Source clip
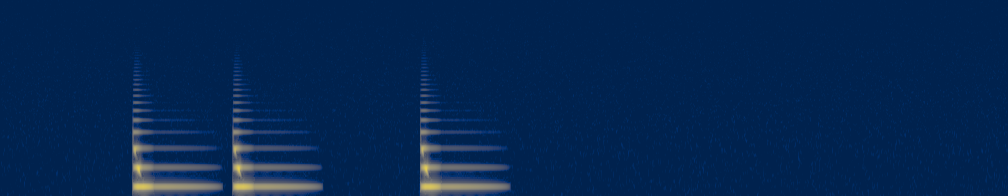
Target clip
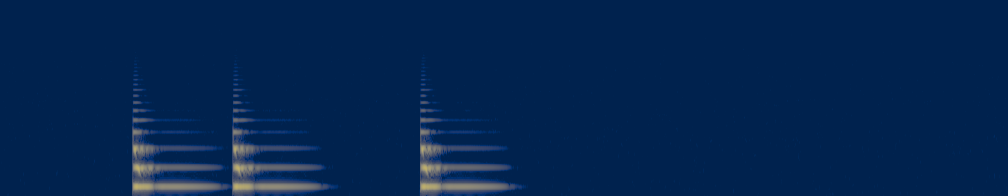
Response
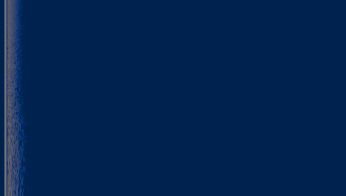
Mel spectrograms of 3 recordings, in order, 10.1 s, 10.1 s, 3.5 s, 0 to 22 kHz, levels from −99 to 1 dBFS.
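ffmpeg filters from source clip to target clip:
-filter_complex "[0:a]alimiter=limit=-14dB:level=0:latency=1:release=406[link_01];[1:a]atrim=start_sample=2205[link_02];[link_01][link_02]afir=irnorm=-1:irlink=0"

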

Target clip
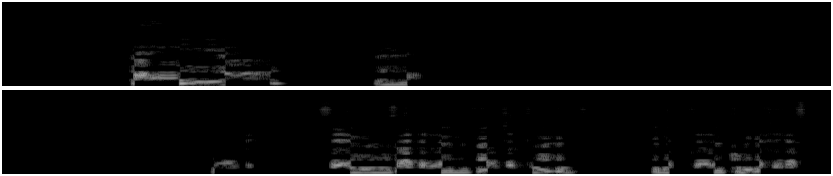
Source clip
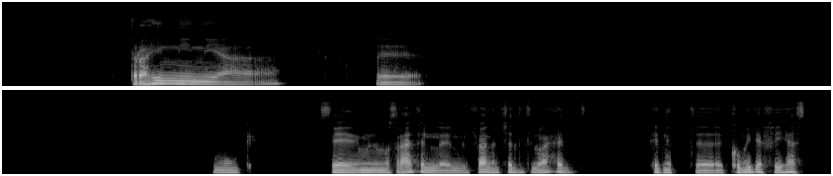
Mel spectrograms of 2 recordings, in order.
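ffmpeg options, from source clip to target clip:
ffmpeg -i in.wav -af "afftfilt=real='re':imag='-im':win_size=2048:overlap=0.75,afftfilt=real='re*gt(sin(2*PI*1.1*pts/sr)*(1-2*mod(floor(b*sr/1024/330),2)),0)':imag='im*gt(sin(2*PI*1.1*pts/sr)*(1-2*mod(floor(b*sr/1024/330),2)),0)':win_size=1024:overlap=0.75,volume=-3.5dB" out.wav

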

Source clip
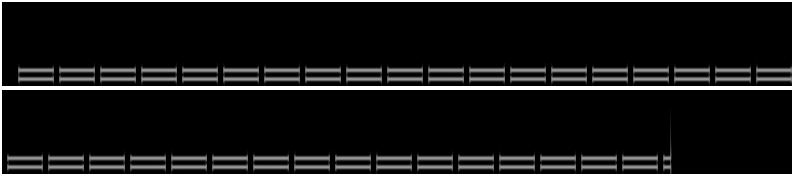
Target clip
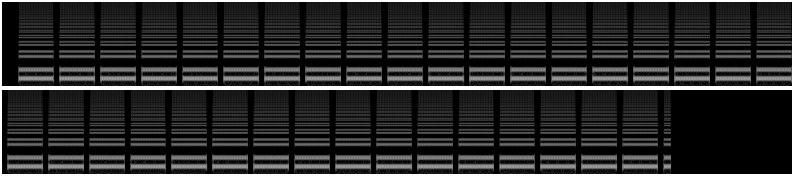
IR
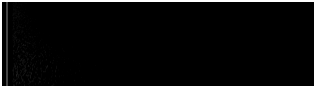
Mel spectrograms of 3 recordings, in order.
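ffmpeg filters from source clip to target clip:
-af "acrusher=samples=38:mix=1:aa=0.000001,aeval=exprs='sgn(val(0))*max(abs(val(0))-0.00126,0)':channel_layout=same"

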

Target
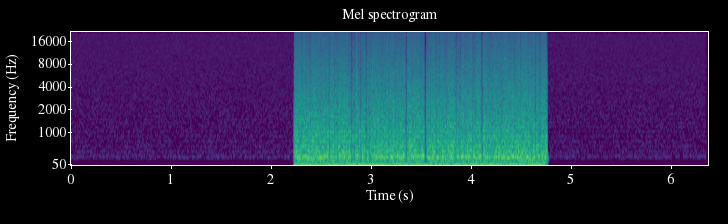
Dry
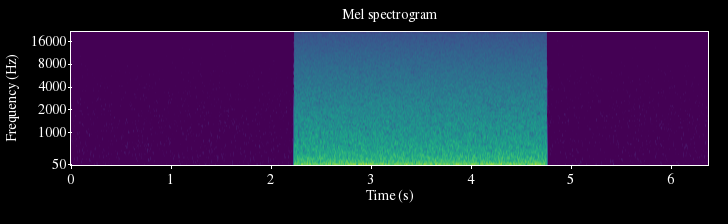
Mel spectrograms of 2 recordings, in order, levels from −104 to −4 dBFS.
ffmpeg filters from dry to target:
ffmpeg -i in.wav -af "lowshelf=frequency=200:width_type=q:width=3:gain=-7,asoftclip=type=hard:threshold=-34dB,aecho=1:1:6.7:0.35,volume=7.5dB" out.wav

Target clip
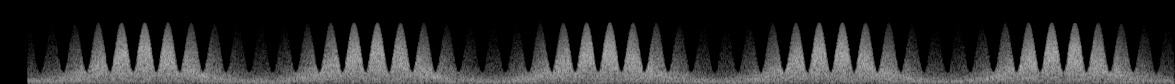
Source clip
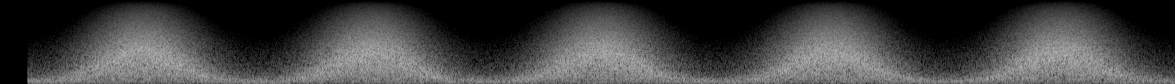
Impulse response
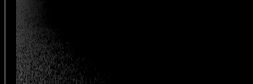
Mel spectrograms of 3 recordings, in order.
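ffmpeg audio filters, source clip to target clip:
-af "acrusher=bits=7:mix=0:aa=0.5,aecho=1:1:263:0.188,afftfilt=real='re*lt(b*sr/1024,520*pow(7100/520,0.5+0.5*sin(2*PI*4.3*pts/sr)))':imag='im*lt(b*sr/1024,520*pow(7100/520,0.5+0.5*sin(2*PI*4.3*pts/sr)))':win_size=1024:overlap=0.75,volume=-1dB"

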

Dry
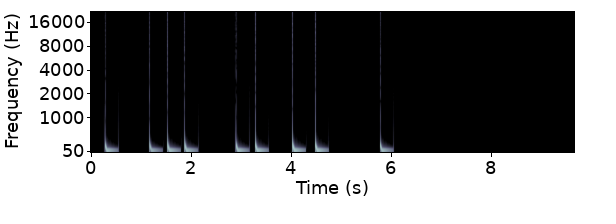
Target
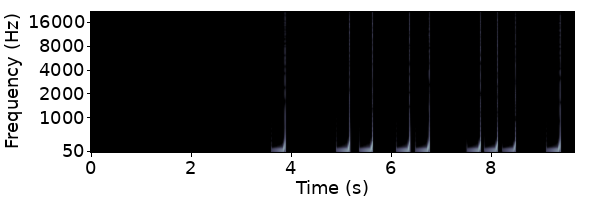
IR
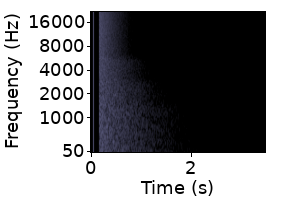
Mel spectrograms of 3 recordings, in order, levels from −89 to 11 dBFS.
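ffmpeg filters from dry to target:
-filter_complex "[0:a]areverse,aecho=1:1:7.2:0.97[link_01];[1:a]atrim=start_sample=2205,atrim=end_sample=3087,asetrate=37926,aresample=44100[link_02];[link_01][link_02]afir=irnorm=-1:irlink=0,volume=-8dB"

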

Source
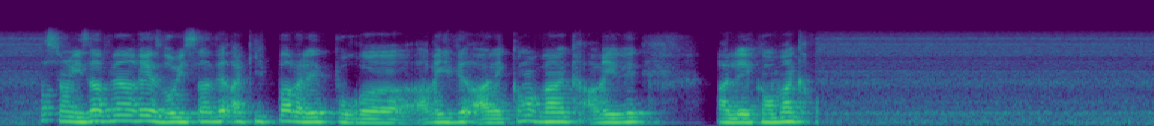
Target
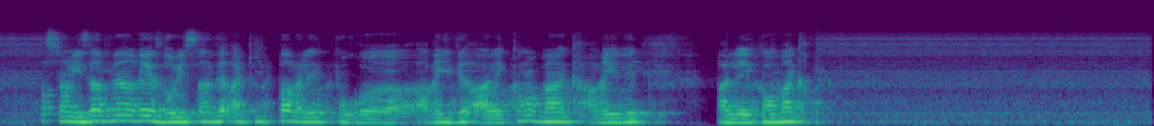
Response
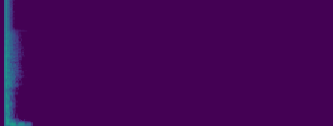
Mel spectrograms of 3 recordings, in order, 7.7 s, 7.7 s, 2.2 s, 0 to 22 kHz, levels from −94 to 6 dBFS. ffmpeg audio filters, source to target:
-filter_complex "[0:a]asettb=1/sr,asplit=3[link_01][link_02][link_03];[link_01]atrim=end=1.974[link_04];[link_02]atrim=start=1.97:end=2.58,asetpts=PTS-STARTPTS,afade=type=in:duration=0.004:curve=qsin,afade=type=out:start_time=0.606:duration=0.004:curve=qsin,acompressor=threshold=-22dB:ratio=2[link_05];[link_03]atrim=start=2.576[link_06];[link_04][link_05]acrossfade=duration=0.004:curve1=hsin:curve2=qsin[link_07];[link_07][link_06]acrossfade=duration=0.004:curve1=qsin:curve2=hsin,asplit=2[link_08][link_09];[link_09]adelay=200,highpass=300,lowpass=3400,asoftclip=type=hard:threshold=-17.5dB,volume=-17dB[link_10];[link_08][link_10]amix=inputs=2:normalize=0,asplit=2[link_11][link_12];[1:a]atrim=start_sample=2205[link_13];[link_12][link_13]afir=irnorm=-1:irlink=0,volume=-13.5dB[link_14];[link_11][link_14]amix=inputs=2:normalize=0,volume=-5dB"

